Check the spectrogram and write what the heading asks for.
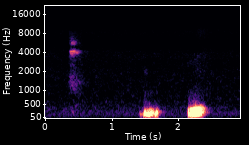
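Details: Stomach growling recorded with only an iPhone, no external microphone, in a quiet room: a faint click, then two short, low gurgling growls; stomach growling (borborygmi).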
